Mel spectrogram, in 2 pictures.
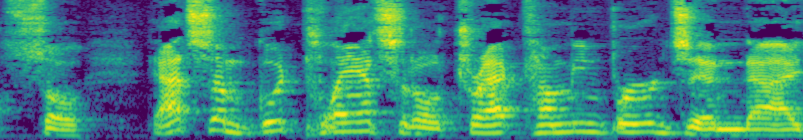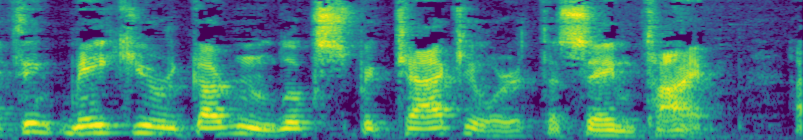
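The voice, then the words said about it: Wisconsin accent. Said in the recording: “that Wisconsin accent that you have”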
